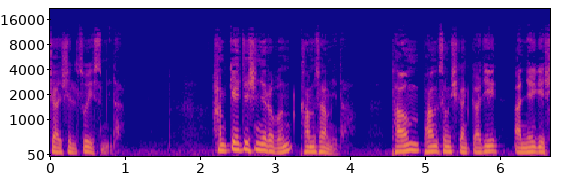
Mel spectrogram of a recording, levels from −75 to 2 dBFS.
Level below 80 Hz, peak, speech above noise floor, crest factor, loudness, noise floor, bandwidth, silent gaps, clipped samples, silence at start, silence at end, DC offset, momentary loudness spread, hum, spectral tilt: -52 dBFS; -8 dBFS; 31 dB; 18 dB; -25 LUFS; -55 dBFS; 13.5 kHz; none; under 0.1%; 0 s; 0 s; under 0.1%; 12 LU; none; -5.5 dB/octave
